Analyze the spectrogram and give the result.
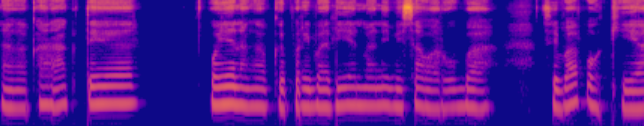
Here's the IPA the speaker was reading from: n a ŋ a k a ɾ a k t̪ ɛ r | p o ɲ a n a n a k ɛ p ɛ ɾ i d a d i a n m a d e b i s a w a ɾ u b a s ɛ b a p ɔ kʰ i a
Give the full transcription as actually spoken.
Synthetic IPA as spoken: n a ŋ a k a ɾ a k t̪ ɛ r | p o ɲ a n a ŋ a k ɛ p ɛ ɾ i b a d i a n m a n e b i s a w a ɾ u b a s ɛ b a p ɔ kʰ i a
